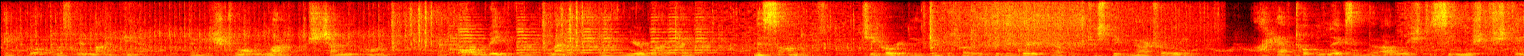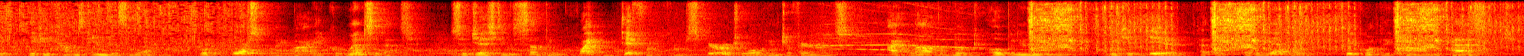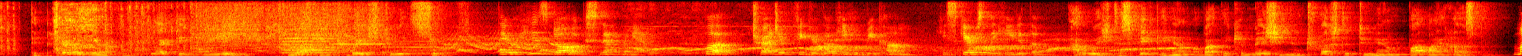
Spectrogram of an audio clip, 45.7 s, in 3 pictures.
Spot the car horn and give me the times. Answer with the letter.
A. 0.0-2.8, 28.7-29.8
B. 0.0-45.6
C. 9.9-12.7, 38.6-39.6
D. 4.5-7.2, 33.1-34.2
D.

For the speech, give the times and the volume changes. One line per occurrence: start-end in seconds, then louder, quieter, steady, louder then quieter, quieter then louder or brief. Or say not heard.
0.0-45.6 steady.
